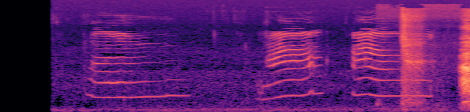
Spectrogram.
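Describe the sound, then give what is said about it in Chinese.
A pet cat named Qiuqiu meows three times, drawn-out, whiny calls begging for canned treats, with short pauses between them, followed by a brief rustle and a soft thump at the end. “好好好，真是小夹子猫猫。怎么这么会撒娇啊？”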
